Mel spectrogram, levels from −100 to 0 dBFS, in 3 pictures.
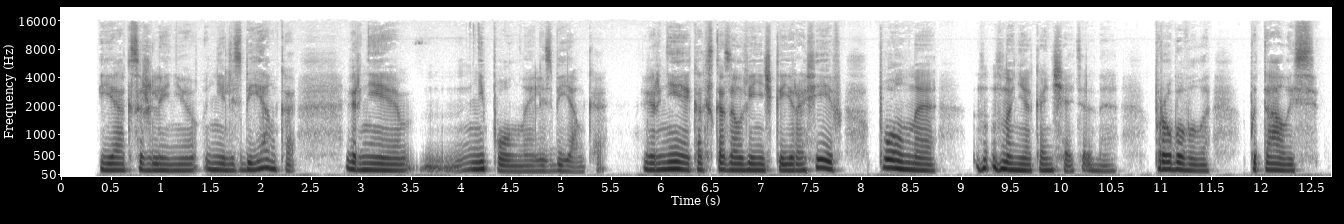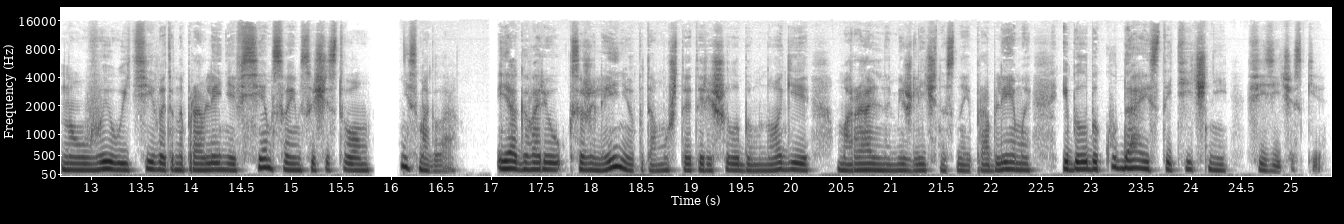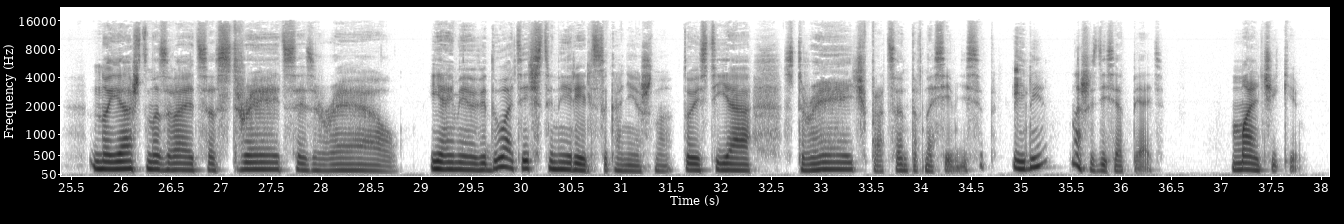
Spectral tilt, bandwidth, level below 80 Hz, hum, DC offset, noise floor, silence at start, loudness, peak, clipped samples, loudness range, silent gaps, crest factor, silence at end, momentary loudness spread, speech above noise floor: -6 dB/octave; 15.5 kHz; -60 dBFS; none; under 0.1%; -66 dBFS; 0.4 s; -23 LUFS; -6 dBFS; under 0.1%; 5 LU; 15.84-16.06 s; 18 dB; 0.35 s; 14 LU; 44 dB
